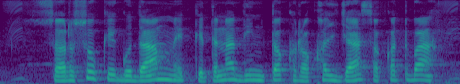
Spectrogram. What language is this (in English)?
Bhojpuri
